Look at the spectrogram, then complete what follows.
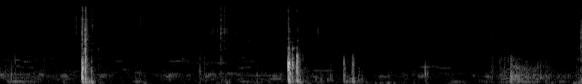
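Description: Two loud, sharp knocks about two seconds apart, the second the loudest, with a fainter knock half a second after it.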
